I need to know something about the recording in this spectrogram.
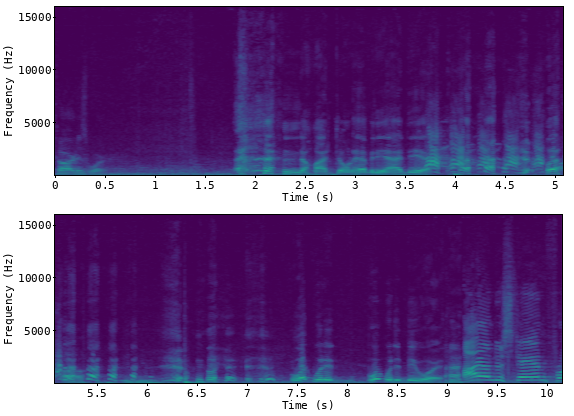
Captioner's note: laughs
